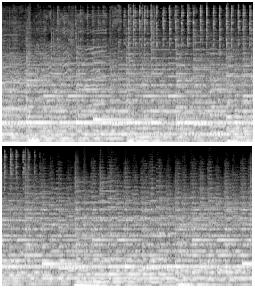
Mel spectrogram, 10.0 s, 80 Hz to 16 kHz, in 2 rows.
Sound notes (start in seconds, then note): 2.2 bell ringing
